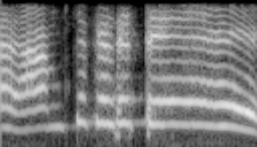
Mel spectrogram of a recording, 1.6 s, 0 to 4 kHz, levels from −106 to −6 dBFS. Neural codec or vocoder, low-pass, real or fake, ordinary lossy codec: codec, 24 kHz, 3 kbps, HILCodec; 3.6 kHz; fake; none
